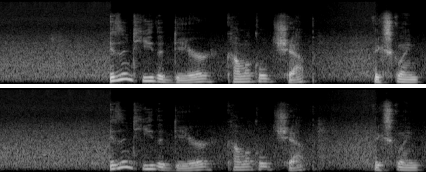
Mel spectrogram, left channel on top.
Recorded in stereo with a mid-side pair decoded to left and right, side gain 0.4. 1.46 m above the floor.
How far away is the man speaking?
About 0.6 m.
